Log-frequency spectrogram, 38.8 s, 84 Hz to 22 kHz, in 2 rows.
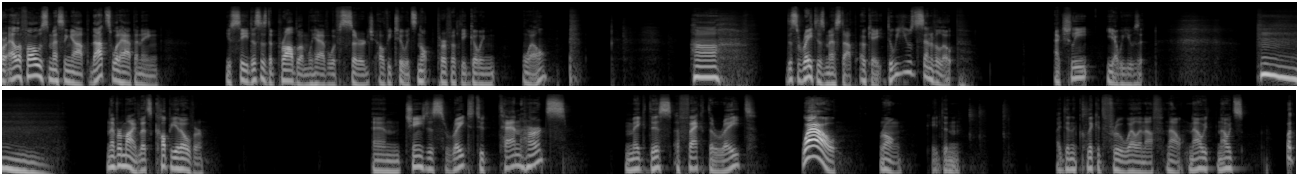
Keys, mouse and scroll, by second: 1.7 click, 3.8 click, 5.8-7.1 drag, 7.9 click, 10.0 click, 12.8 click, 15.3 click, 20.4 right click, 21.3 click, 21.9 right click, 23.1 click, 24.2 click, 25.2 right click, 26.2 click, 26.8-27.7 typing, 28.6 click, 29.1 click, 30.0 click, 30.7-32.2 drag, 32.4 right click, 33.5 click, 33.8-34.7 typing, 35.6 click, 36.1 click, 37.5 click.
